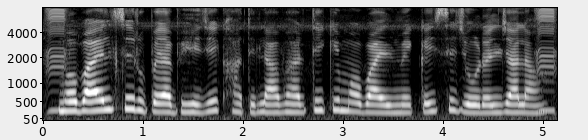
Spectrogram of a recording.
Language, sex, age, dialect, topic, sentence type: Bhojpuri, female, 25-30, Western, banking, question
